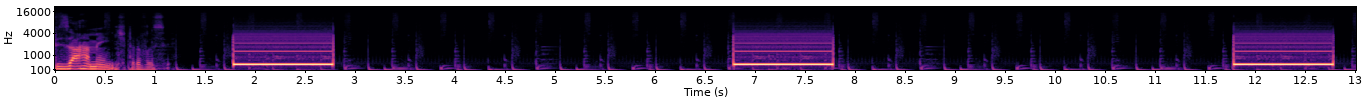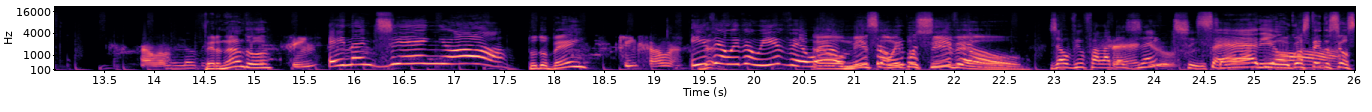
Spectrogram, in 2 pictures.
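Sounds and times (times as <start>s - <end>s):
speech: 0.0s - 2.2s, 14.2s - 26.0s
telephone ringback tones: 1.8s - 2.8s, 6.8s - 7.9s, 11.8s - 12.8s.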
